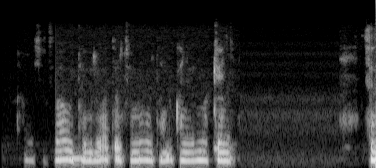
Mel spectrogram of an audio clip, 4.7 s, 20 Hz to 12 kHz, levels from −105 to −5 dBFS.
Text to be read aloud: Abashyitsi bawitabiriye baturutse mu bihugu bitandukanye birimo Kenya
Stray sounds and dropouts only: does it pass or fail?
pass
